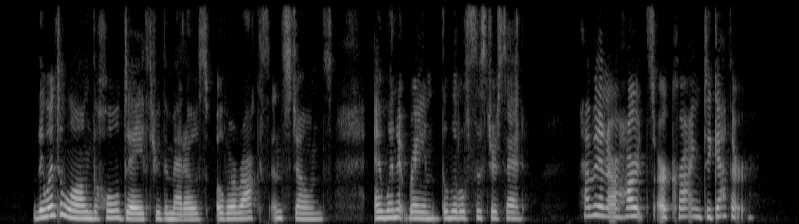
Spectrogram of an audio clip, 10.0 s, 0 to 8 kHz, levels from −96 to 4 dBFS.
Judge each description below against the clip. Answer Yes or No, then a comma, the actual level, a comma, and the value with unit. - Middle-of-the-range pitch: No, high, 235 Hz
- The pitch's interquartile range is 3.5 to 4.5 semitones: Yes, average, 4.0 semitones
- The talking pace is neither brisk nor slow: Yes, average, 160 wpm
